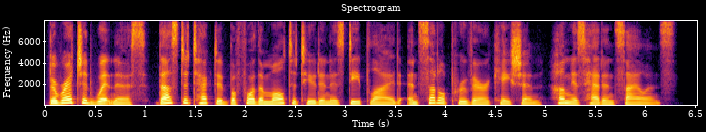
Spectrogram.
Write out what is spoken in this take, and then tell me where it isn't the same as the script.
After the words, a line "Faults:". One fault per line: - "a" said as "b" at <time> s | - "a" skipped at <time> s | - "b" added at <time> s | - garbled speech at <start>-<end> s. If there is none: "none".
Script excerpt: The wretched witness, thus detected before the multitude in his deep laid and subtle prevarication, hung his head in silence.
The wretched witness, thus detected before the multitude in his deep lied and subtle prevarication, hung his head in silence.
Faults:
- "laid" said as "lied" at 3.2 s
